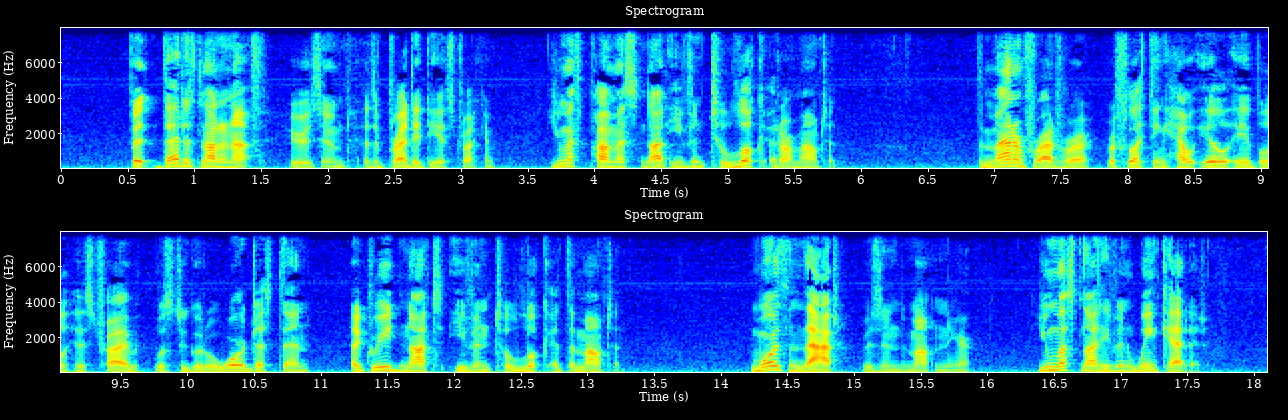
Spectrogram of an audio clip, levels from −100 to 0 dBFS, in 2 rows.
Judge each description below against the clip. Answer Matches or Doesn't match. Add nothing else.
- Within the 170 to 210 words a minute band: Matches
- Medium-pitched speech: Doesn't match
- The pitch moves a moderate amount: Doesn't match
